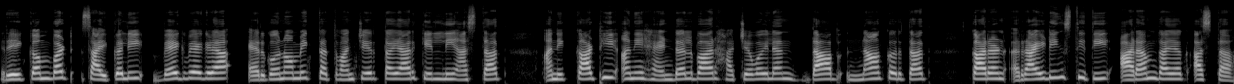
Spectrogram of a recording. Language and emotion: Goan Konkani, neutral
